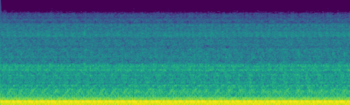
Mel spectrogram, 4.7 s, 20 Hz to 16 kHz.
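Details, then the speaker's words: Ford 6.0L Powerstroke diesel, suspected high-pressure oil leak with long crank, running about 5 minutes and purging air: steady loud idle with even low clatter, slight popping, no knocking; normal idle. "She's popping a little bit, getting any of that air out of the system."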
